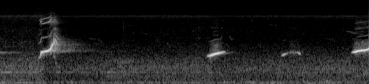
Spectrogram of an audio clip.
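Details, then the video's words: Male Northern bobwhite in Texas, calling from a tree during a whistling exchange with a person: a sharply rising whistle, then two short flat whistled notes, and another upward-slurred whistle at the end. "Sounds of a Male Bobwhite in Texas"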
